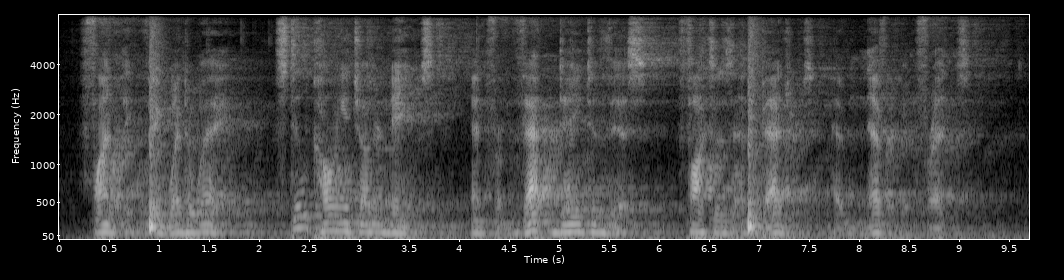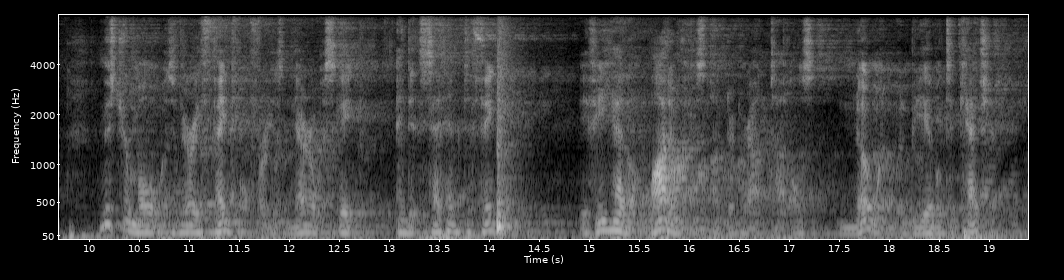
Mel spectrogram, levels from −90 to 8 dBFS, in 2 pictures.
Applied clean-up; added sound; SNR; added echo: none; Snare drum; -1 dB; reverberation time 2.9 s.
